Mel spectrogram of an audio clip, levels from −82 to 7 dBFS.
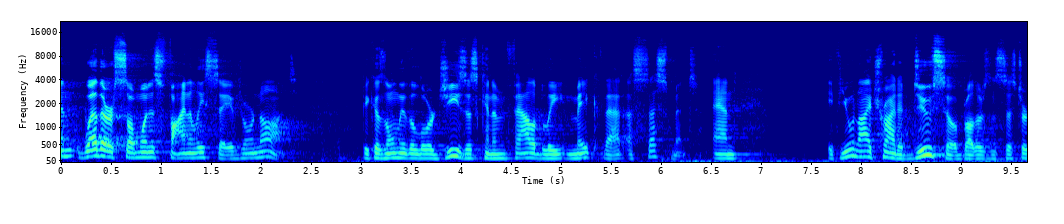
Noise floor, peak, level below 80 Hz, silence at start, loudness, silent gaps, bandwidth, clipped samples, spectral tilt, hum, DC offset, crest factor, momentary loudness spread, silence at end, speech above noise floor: -70 dBFS; -24 dBFS; -74 dBFS; 0 s; -43 LUFS; none; 19.5 kHz; under 0.1%; -3 dB/octave; none; under 0.1%; 20 dB; 12 LU; 0 s; 26 dB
